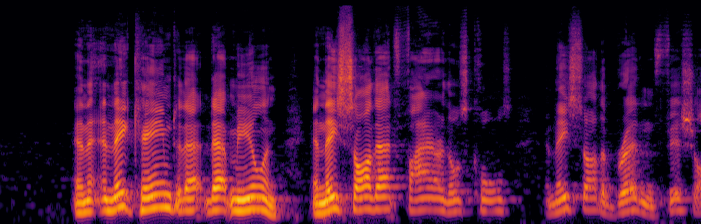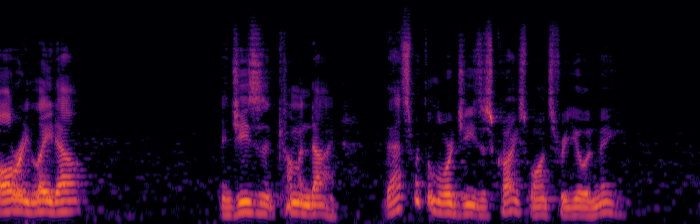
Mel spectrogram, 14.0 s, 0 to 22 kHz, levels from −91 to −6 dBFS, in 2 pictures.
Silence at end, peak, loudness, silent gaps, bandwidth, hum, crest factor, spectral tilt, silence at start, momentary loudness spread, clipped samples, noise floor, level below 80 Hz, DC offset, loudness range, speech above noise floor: 0.85 s; -8 dBFS; -28 LUFS; none; 18 kHz; none; 24 dB; -5 dB/octave; 0.75 s; 19 LU; under 0.1%; -78 dBFS; -78 dBFS; under 0.1%; 17 LU; 49 dB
